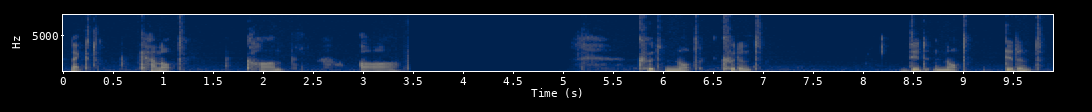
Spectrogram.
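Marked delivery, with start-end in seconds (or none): none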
